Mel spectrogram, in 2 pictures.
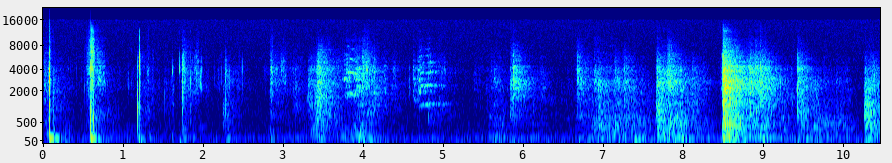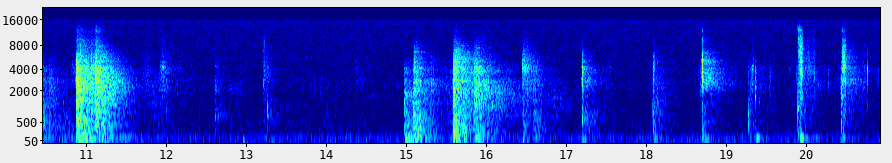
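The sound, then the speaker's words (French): Window shutters are opened and curtains drawn in an old woman's small bedroom. Many sharp knocks, clacks, scrapes and soft bumps are spread unevenly over about twenty seconds, some louder than others, with quiet gaps between them. “Il va ouvrir les volets et fermer les rideaux.”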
